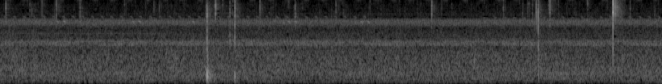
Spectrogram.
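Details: A continuous shrill cricket trill fills a summer night, overlaid by rapid fine pulsing, as campfire crackles break in with several small pops and a bright snap close to six seconds.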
